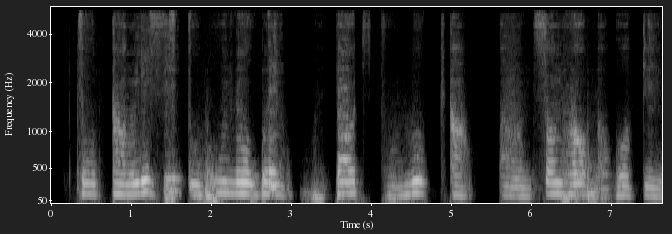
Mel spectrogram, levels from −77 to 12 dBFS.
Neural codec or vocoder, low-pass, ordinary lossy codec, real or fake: codec, 44.1 kHz, 0.9 kbps, DAC; 5.4 kHz; none; fake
